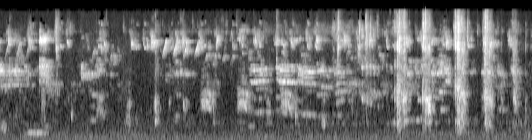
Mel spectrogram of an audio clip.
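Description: Birds chirping in the background, then from about eight seconds in a run of sharp, loud crunches as raw carrot is chewed and bitten.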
